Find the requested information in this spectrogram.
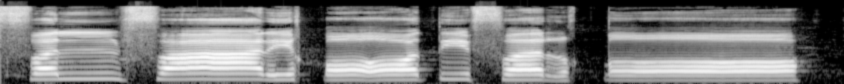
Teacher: اپنے اوپر والے دانتوں کی نوک نیچے والے ہونٹ کی اندرونی تری کو لگانے سے فا نکلتا ہے، اور ایسے ہوا نکلے گی فا نکلتا ہے. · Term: فا کا مخرج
